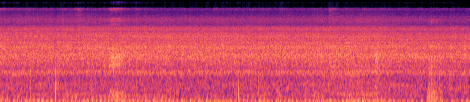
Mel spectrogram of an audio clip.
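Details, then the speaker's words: Honda Beat FI scooter, battery jumped: idle thumps unevenly and hunts, then drops away as the engine stalls on its own; unstable idle and stalling. "itu modelnya kayak kial ya. Stasioner itu tiba-tiba ntar mati sendiri ini ya."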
